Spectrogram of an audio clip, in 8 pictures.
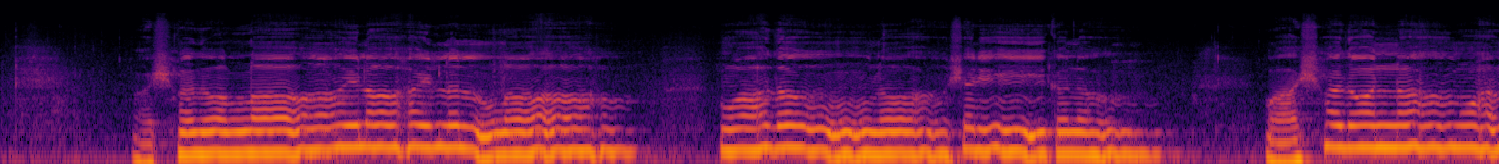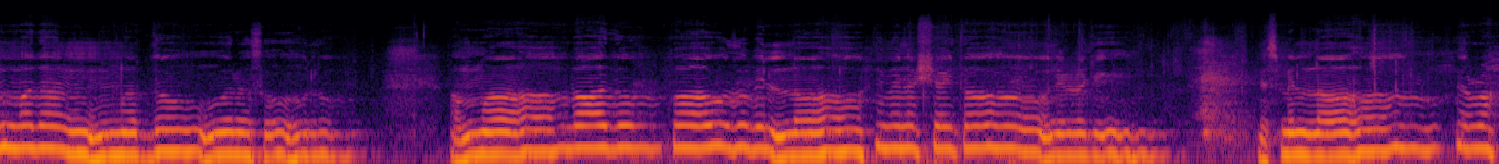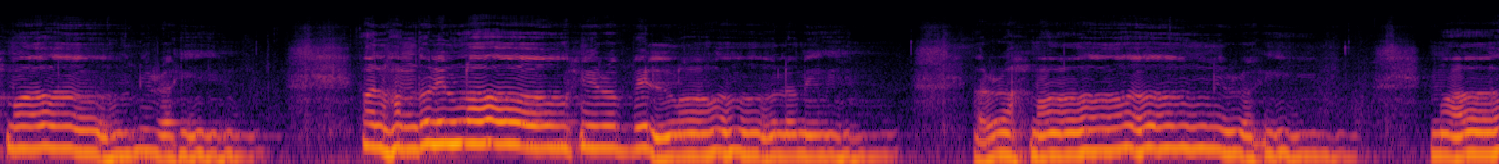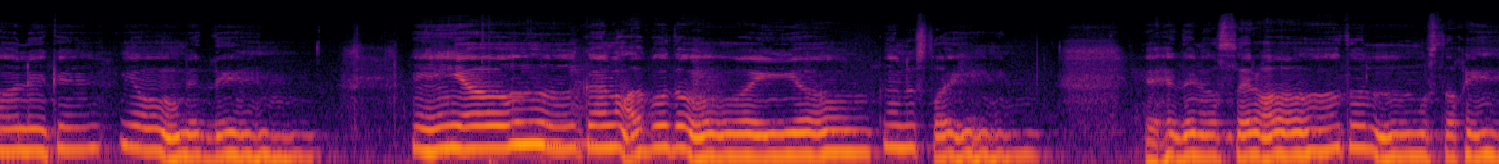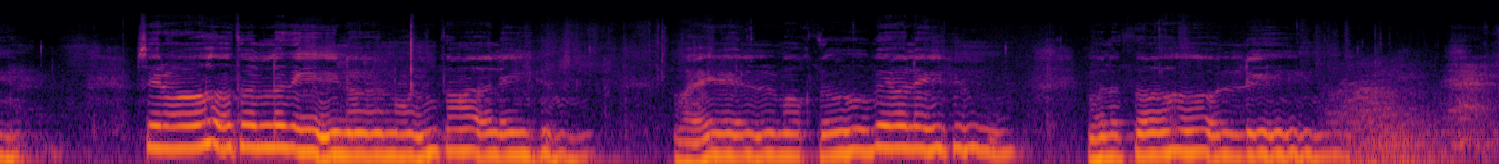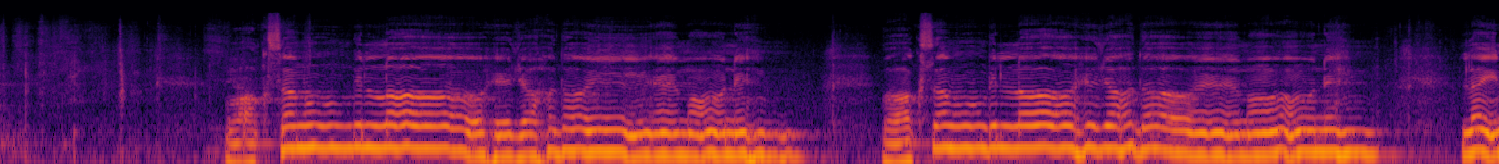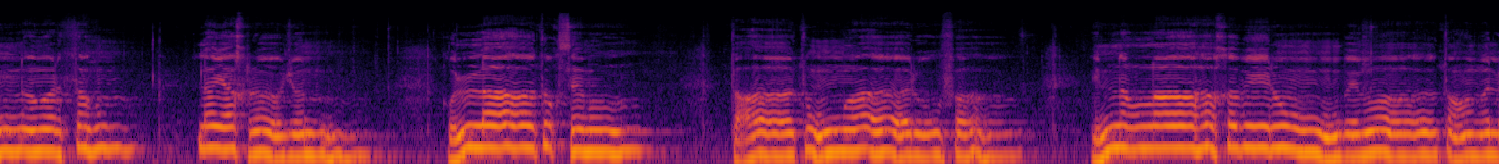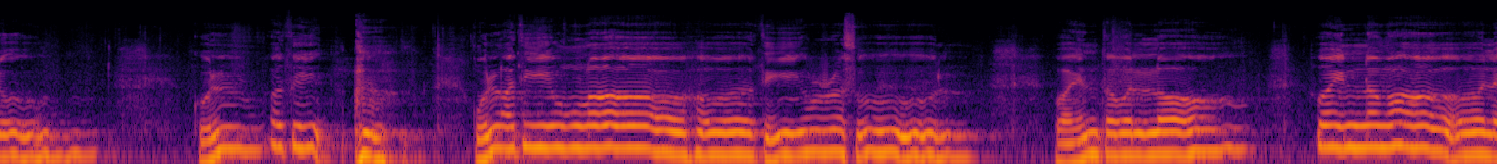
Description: Russian Translation of Friday Sermon delivered by Khalifatul Masih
